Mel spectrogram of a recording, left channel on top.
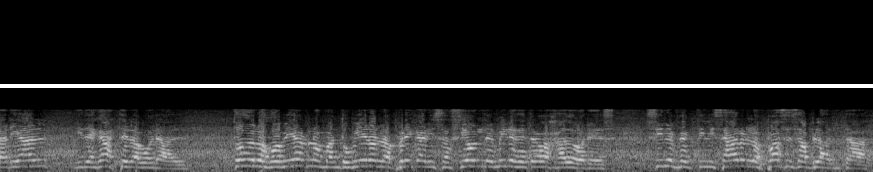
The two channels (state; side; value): silent; left; 65 dB below the other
